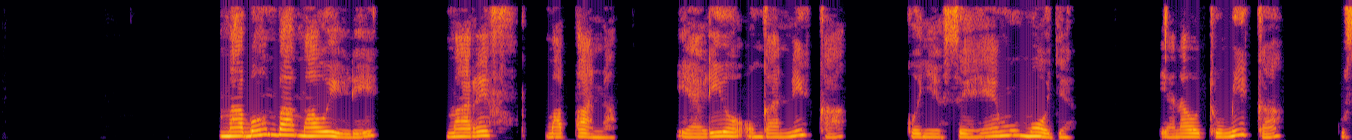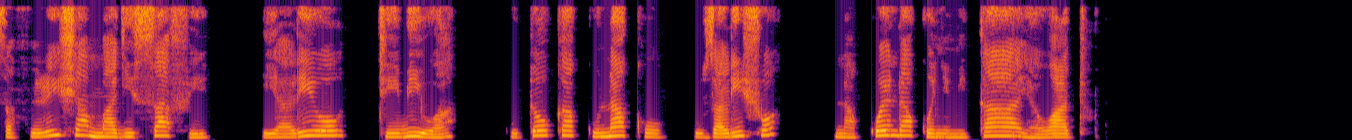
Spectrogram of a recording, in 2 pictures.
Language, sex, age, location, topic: Swahili, female, 25-35, Dar es Salaam, government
